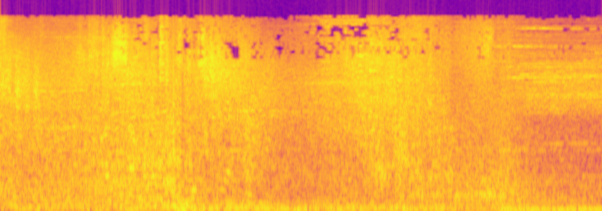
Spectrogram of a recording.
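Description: A heavy explosion booms and rumbles.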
